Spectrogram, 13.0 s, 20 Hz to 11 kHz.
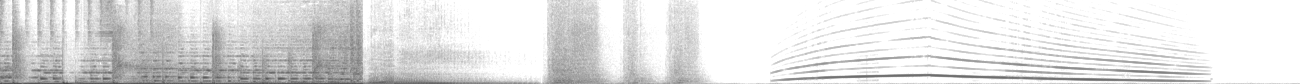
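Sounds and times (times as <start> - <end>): police siren wailing: 7.7 - 12.2.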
